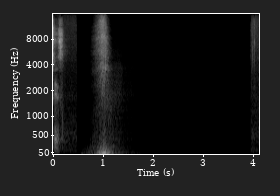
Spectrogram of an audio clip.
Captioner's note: air whooshes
